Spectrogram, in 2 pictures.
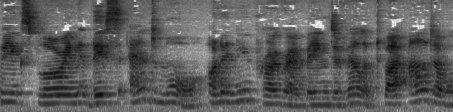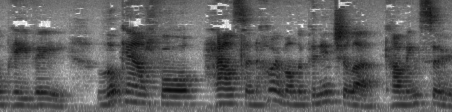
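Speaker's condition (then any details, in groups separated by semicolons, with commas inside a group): No condition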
